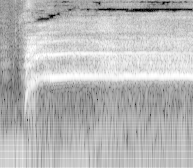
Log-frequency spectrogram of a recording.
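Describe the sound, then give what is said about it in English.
A man's voice imitates the screeching, whistling sound of a plane, between a screech and a whistle: a quick upward sweep into a loud, steady, high-pitched whine held for about two seconds. “This is his impression of what the plane sounded like.”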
